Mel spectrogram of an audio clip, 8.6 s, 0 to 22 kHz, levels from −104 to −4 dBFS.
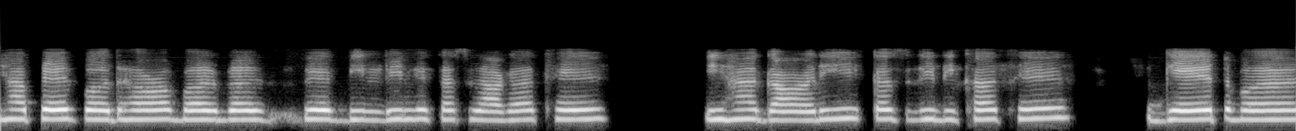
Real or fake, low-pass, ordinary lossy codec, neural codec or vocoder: fake; 5.4 kHz; none; codec, 16 kHz, 1.1 kbps, Voila-Tokenizer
